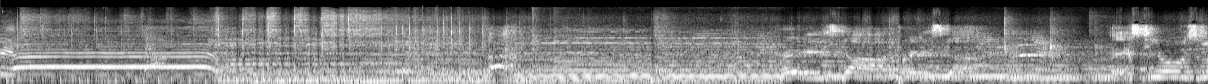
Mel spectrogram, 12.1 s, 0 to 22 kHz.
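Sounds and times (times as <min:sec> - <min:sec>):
band playing: 0:00.0 - 0:12.0.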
